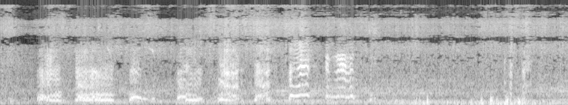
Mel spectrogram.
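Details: Playful miniature dachshund producing a run of short growly yips and whimpers in quick bursts over about five seconds, then only quiet background hiss.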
